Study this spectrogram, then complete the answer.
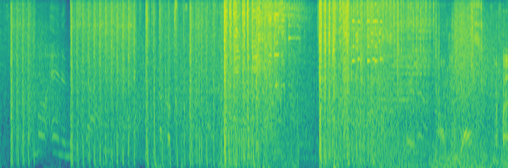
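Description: Rapid automatic gunfire aimed at the player in the battle-royale shooter Apex Legends, with dense bursts of machine-gun fire coming close and loud in several waves.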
